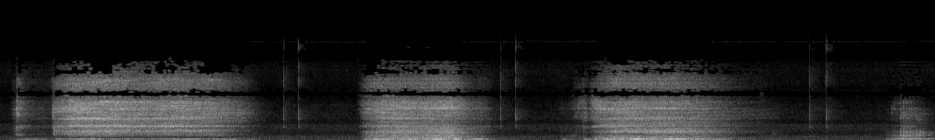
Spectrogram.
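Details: Lion roaring: three long, harsh, rasping bursts of about two seconds each, separated by short pauses, with a fourth starting at the end, over a steady low hum.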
